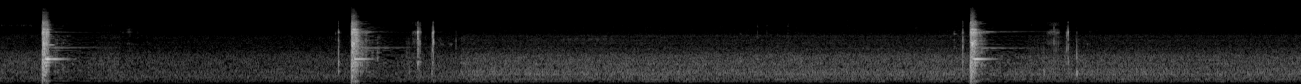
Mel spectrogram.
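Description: Three shots from an FX Impact M3 .22 PCP air rifle, about half a second, three and a half seconds and nearly ten seconds in. Each is a sharp crack with a short metallic ring, and a couple of quieter clicks follow the second and third, over a steady hiss.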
